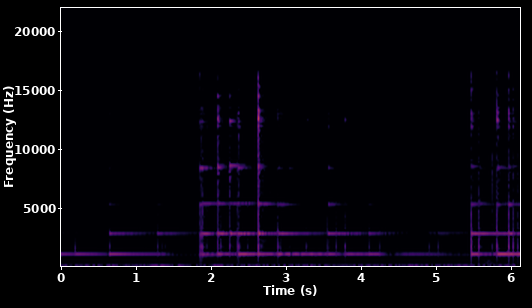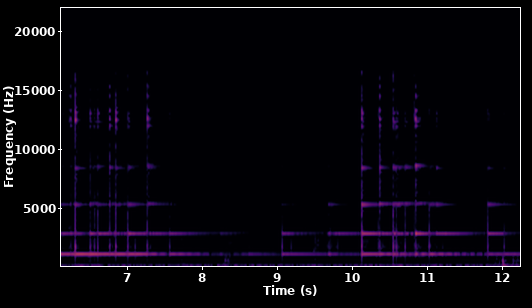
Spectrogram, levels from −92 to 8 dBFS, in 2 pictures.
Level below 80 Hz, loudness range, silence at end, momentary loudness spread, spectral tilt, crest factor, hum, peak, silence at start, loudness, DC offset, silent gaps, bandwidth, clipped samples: -80 dBFS; 5 LU; 0 s; 16 LU; 0.5 dB/octave; 28 dB; none; -32 dBFS; 0 s; -57 LUFS; under 0.1%; none; 15.5 kHz; under 0.1%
